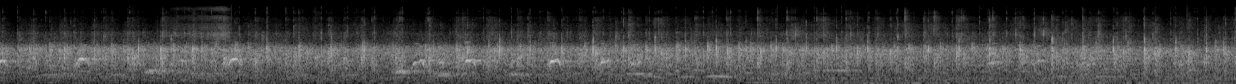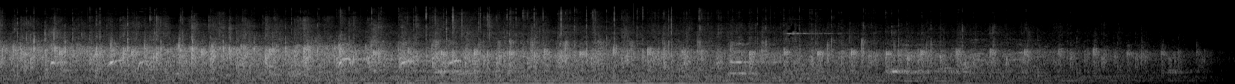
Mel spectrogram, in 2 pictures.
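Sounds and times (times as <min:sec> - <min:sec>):
people applauding in Argentina during covid: 0:00.0 - 0:24.6.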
